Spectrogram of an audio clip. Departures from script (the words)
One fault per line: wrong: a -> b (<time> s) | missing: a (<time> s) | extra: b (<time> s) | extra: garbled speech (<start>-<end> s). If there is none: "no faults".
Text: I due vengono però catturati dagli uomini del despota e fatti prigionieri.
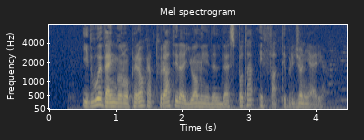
no faults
